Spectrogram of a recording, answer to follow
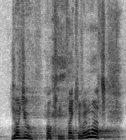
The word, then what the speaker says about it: Georgiou: Do I pronounce this right? Georgiou, okay, thank you very much.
